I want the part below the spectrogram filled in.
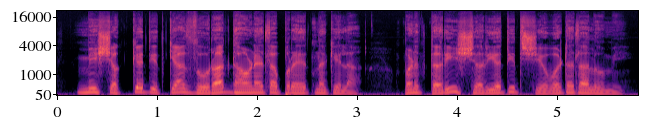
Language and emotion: Marathi, sad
